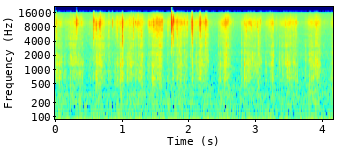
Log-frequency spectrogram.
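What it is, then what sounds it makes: Denim top scratched with nails. Long nails scratch the surface of a light-blue denim corset-style top with ruffled seams, metal eyelets and a brown leather lace, worn on the body. The result is quiet, dry, bright rasping and crinkling in quick, irregular strokes, with a few sharper scrapes standing out and almost no low end.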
